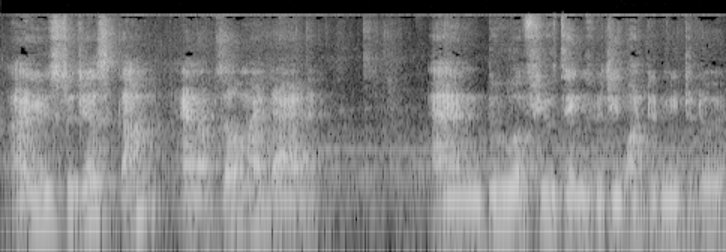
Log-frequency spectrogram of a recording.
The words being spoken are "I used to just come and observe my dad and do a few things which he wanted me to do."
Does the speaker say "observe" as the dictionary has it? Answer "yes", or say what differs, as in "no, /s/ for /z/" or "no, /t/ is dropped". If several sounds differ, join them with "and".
yes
